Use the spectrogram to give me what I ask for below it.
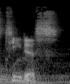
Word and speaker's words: Tidus: in like other final fantasy games and they pronounce it as tidus but part of one that's much bigger hey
